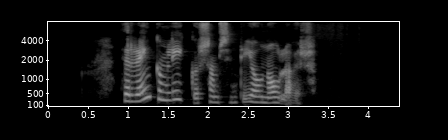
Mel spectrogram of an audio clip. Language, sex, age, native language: Icelandic, female, 50-59, Icelandic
